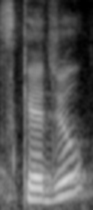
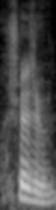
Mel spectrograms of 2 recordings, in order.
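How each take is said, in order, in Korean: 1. 강한 sk 소리로 시작해요. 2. 부드러운 sh 소리로 시작해요. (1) "미국식으로 하면 우리처럼 스케줄" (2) "영국 가면 쉐줄이라고 하는 사람들이 많거든요"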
